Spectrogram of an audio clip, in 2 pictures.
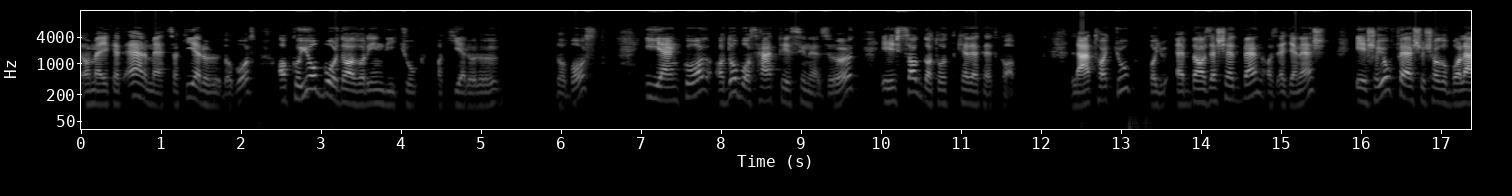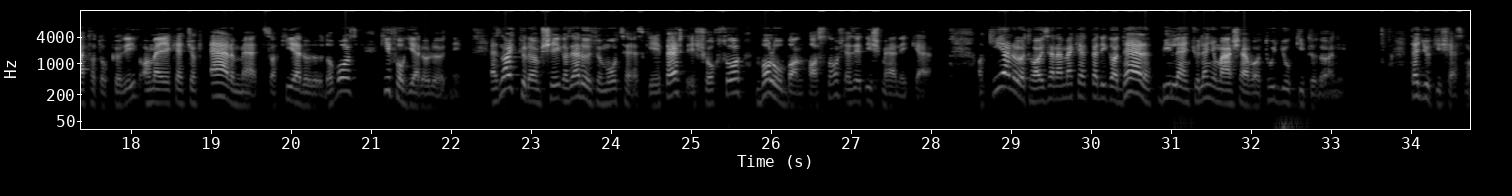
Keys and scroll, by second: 31.1 Delete.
